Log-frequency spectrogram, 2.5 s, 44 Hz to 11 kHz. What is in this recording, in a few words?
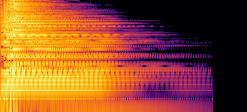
B Major 11th D sharp, guitar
